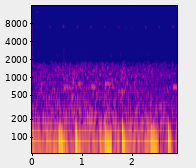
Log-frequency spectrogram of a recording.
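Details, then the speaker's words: Adult heartbeat recorded with a smartphone-connected digital stethoscope: regular paired low thumps, about 65 a minute, with faint background hum; normal heart sounds. "if you are a new mom you may record your heartbeats and play them to your baby your baby may enjoy them because these are the sounds your baby enjoyed when he or she was still in the womb"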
